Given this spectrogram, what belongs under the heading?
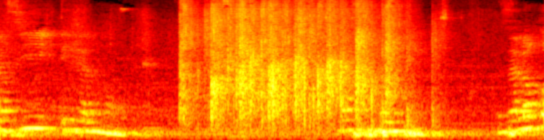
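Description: An audience at a workshop gives a dense burst of hand clapping lasting about two seconds, with a speaker's voice before and after it.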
